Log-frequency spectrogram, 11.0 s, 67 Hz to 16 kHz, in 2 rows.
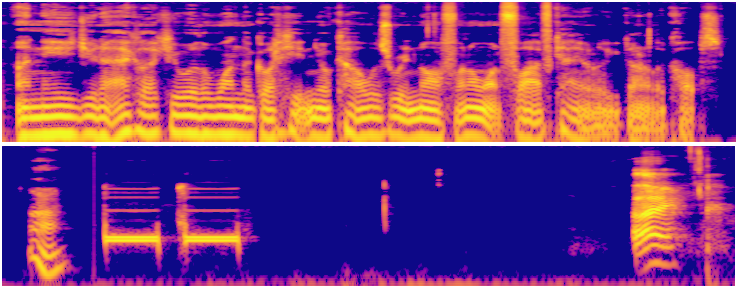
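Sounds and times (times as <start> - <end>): telephone ringback tone: 6.3 - 7.3.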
